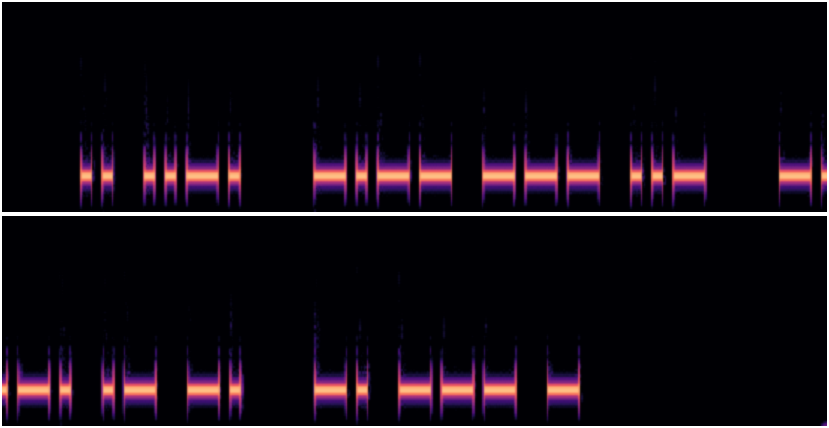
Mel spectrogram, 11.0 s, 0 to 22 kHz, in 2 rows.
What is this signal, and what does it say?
Morse code, heard as a keyed tone, about 17 wpm, 700 Hz. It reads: IF YOU CAN NOT
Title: Speed-Racing - Sets of 4 Words 17wpm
